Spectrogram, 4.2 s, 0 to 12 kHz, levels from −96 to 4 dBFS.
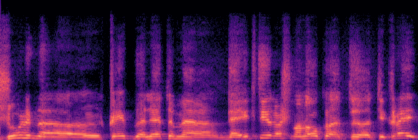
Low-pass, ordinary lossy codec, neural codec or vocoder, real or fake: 10.8 kHz; Opus, 64 kbps; codec, 32 kHz, 1.9 kbps, SNAC; fake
